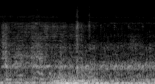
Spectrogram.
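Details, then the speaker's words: Honda Amaze diesel with low pickup, vibration and check engine light, before diagnosis; later traced to open-circuit injector wiring. Lumpy idle with uneven low thump as one cylinder drops out; engine fully misfiring. "बाहर से देखेंगे तो engine पूरा miss fire हो रहा है"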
